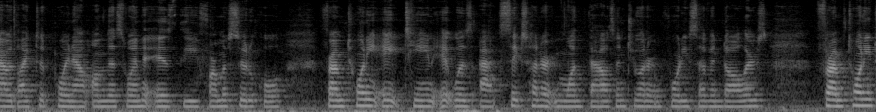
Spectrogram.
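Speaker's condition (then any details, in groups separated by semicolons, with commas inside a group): No condition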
